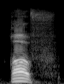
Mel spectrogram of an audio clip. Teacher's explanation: dilin sonu damağa vurularak çıkarılır kalın aşikar ve sert okunur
